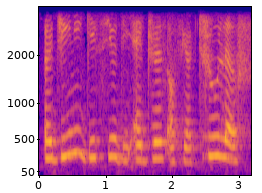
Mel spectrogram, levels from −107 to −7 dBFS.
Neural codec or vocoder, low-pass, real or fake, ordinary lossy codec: none; 3.6 kHz; real; AAC, 24 kbps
